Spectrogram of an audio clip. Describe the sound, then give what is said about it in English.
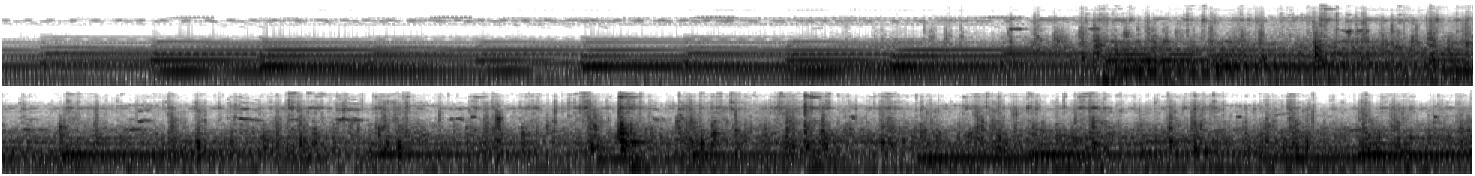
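Clip-clop of a horse pulling a wagon with a coffin along a road. After a few seconds of soft, sustained music, steady hoof beats and a faint rattle begin, quiet throughout, with the music lingering underneath. “When she walked out onto the road, she saw John, the one-armed gravedigger, passing by on his wagon with a coffin on it.”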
